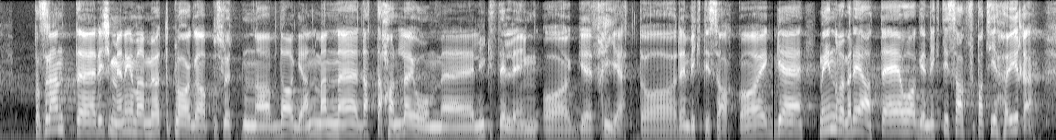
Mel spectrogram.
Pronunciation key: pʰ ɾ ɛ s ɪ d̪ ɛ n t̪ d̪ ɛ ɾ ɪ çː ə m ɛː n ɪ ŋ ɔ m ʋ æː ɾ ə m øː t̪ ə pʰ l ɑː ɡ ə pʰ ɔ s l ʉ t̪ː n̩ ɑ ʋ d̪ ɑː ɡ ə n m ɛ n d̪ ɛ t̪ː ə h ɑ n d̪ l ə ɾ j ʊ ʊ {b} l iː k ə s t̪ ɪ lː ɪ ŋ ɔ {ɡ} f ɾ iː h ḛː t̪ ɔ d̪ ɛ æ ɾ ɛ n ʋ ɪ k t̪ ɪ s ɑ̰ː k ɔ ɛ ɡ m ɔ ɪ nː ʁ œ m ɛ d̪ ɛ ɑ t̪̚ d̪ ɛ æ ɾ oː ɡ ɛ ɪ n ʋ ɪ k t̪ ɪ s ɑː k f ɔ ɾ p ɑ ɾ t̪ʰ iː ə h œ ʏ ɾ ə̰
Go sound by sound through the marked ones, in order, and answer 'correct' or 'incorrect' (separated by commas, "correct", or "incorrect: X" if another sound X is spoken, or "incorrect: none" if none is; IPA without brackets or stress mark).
incorrect: m, correct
